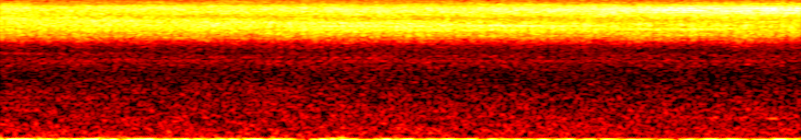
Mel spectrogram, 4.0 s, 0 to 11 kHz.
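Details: Cicadas in summer, filmed on a midday walk at 1 PM on 28 July 2021 through suburban Nisshin, Aichi Prefecture, Japan. A continuous shrill buzzing wash holds level, with a couple of faint low thumps beneath.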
